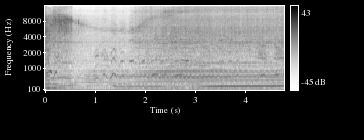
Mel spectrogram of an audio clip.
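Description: Turbocharged BMW inline-six accelerating hard under load, heard from inside the cabin: the engine note drops at an upshift right at the start, then climbs steadily through the next gear.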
